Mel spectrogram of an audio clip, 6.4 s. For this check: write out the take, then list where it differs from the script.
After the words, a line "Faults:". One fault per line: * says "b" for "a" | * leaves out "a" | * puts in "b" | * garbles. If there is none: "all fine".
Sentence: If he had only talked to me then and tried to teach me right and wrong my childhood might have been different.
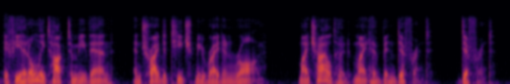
If he had only talked to me then and tried to teach me right and wrong my childhood might have been different different.
Faults:
* puts in "different"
